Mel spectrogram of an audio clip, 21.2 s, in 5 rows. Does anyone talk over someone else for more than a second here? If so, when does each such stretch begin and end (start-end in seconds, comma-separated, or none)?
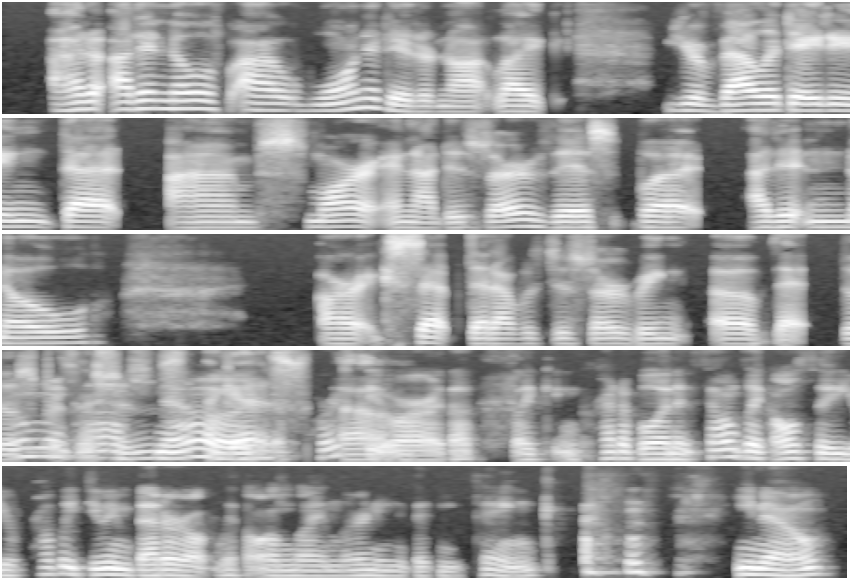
12.8-14.8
